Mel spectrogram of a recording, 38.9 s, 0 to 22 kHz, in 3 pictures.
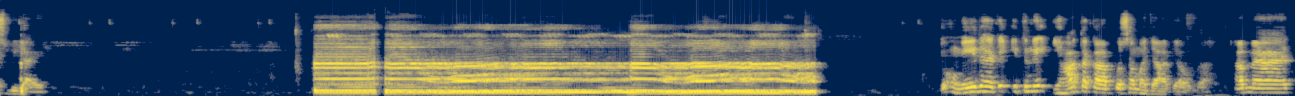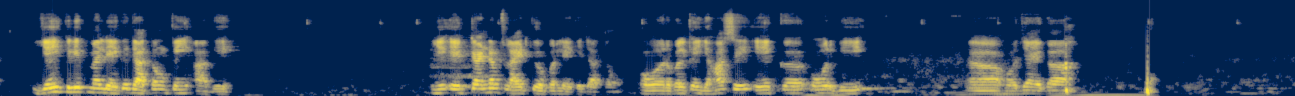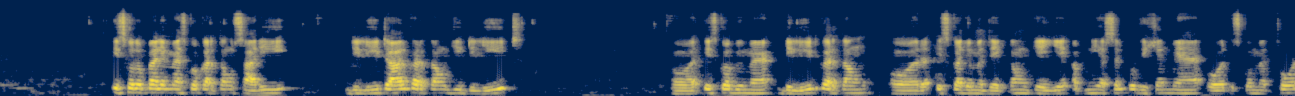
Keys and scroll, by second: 3.0 space, 8.1 space.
